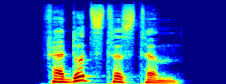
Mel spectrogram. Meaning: strong dative masculine/neuter singular superlative degree of verdutzt
- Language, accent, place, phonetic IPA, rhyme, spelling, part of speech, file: German, Germany, Berlin, [fɛɐ̯ˈdʊt͡stəstəm], -ʊt͡stəstəm, verdutztestem, adjective, De-verdutztestem.ogg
